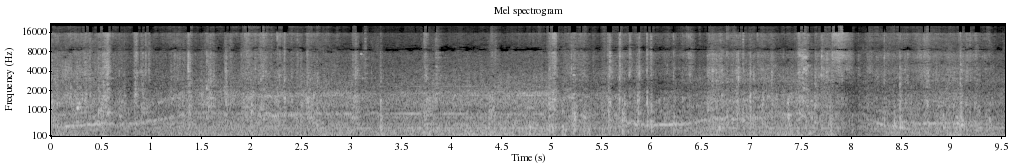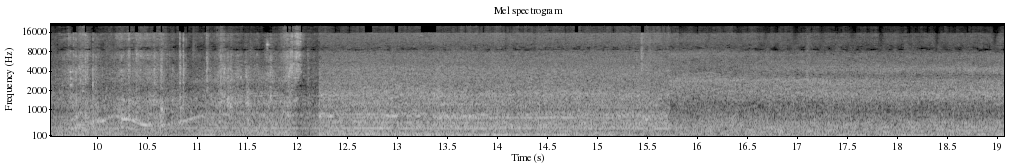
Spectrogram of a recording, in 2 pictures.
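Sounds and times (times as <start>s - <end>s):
industrial shredder running: 0.0s - 16.1s.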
